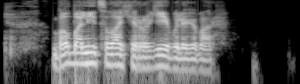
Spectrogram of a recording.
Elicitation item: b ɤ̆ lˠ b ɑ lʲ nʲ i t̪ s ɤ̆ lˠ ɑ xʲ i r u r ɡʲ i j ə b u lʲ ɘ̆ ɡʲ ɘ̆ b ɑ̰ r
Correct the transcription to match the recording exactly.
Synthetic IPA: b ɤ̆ lˠ b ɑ lʲ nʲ i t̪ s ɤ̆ lˠ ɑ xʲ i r u r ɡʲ i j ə b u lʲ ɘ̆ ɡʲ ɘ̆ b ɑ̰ r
